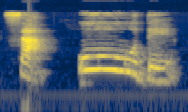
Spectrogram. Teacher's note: A sílaba mais forte foi justamente onde nós temos o U.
